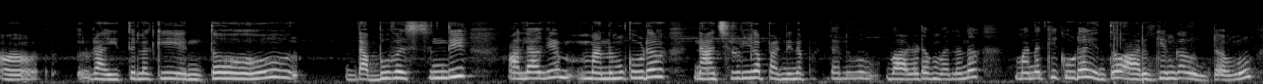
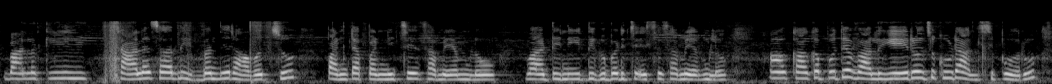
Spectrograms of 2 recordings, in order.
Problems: constant background noise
